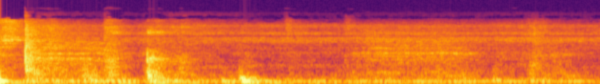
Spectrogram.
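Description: Near silence: room tone, with two faint short knocks about a second apart.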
